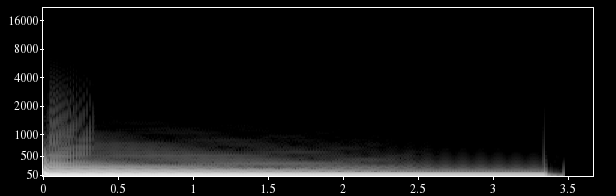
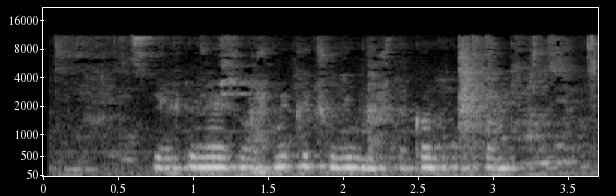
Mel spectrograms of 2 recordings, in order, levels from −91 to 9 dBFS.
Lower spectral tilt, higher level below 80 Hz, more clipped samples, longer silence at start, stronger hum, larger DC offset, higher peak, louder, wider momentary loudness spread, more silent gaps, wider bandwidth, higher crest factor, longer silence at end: first, -15 dB/octave vs -5.5 dB/octave; first, -8 dBFS vs -46 dBFS; first, 0.9% vs under 0.1%; about the same, 0 s vs 0.1 s; neither; neither; first, 0 dBFS vs -8 dBFS; first, -12 LUFS vs -22 LUFS; second, 11 LU vs 18 LU; neither; second, 0.5 kHz vs 11.5 kHz; second, 8 dB vs 14 dB; first, 0.3 s vs 0 s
